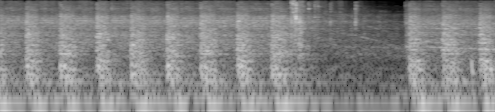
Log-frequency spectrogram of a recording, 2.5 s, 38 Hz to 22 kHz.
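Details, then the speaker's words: Mazda Miata abandoned in a field over 10 years, fresh fuel added: starter cranks briskly, four to five even pulses a second, pauses, cranks again without firing; crank sensor later found rat-chewed. "If you look at the crank sensor, the rats chew the sensor up. So you're not getting a crank signal, you can't start the car."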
